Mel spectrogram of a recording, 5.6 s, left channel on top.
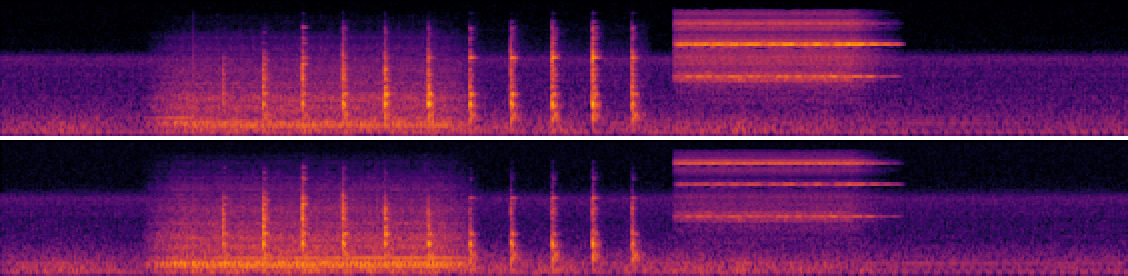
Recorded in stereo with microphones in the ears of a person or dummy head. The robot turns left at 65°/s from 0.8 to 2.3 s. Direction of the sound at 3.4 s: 40° left (ahead or behind).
